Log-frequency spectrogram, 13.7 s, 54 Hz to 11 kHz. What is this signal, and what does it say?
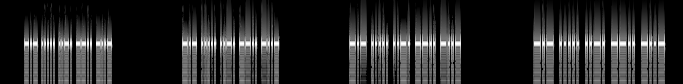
Morse code, heard as a keyed tone, about 35 wpm, 700 Hz. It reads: K5FZX K5FZX K5FZX K5FZX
